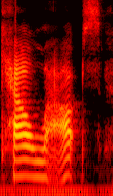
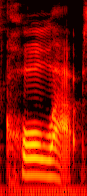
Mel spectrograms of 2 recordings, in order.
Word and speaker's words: collapse: little bit and look it's not collapse I showed you wrong when we were doing collapse let me show you that again it's coal not calps it's coal lapse so when you spell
